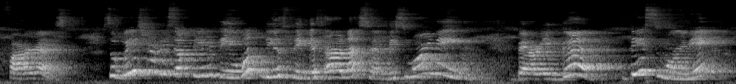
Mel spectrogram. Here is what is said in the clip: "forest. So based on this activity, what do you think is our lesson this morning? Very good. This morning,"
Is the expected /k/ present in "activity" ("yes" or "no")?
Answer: no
